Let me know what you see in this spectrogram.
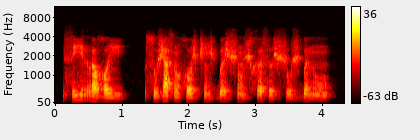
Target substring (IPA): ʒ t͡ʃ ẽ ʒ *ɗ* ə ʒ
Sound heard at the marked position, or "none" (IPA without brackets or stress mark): ɓ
